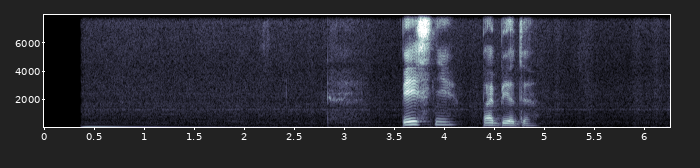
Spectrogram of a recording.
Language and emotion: Russian, neutral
